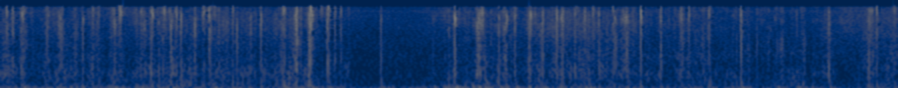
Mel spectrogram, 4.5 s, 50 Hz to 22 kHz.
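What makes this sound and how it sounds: Long chrome nails tap and scratch across a hollow, spiky rubber half-dome balance pod. The result is a dense, continuous stream of quick, dull, low thuds mixed with bright, scratchy rustling, briefly easing off just before the 2-second mark before picking up again.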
